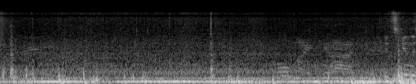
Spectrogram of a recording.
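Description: A boat's motor running steadily with a low drone, wind buffeting the microphone, and faint voices near the end.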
